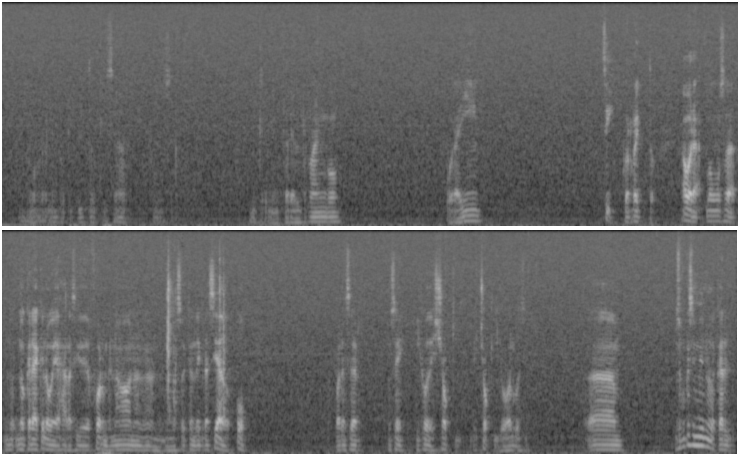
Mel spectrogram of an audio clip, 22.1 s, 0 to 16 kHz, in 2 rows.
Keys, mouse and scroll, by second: 1.0-2.0 scroll down 3, 2.6 scroll down 2, 5.0-7.1 middle drag, 7.3-9.0 middle drag, 9.3 scroll up 2, 10.4 click, 11.3 right click, 12.5 click, 13.6 ctrl+z, 14.3 o, 15.1-17.9 drag, 17.9 middle click, 18.9 right click, 19.8 middle click, 20.8 right click, 21.4-22.0 middle drag.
